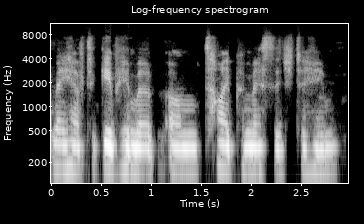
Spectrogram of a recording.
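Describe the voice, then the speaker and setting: A woman's voice: low voice, monotone, moderate pace, darkish tone, no echo. A woman co-hosting a casual video-call chat, effusive and chatty. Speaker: co-host. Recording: dull, dry video-call audio.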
